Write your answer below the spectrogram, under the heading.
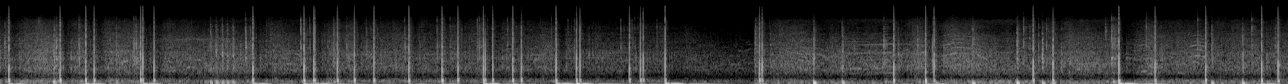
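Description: Starmine fireworks barrage: aerial shells launching and bursting in a rapid, irregular string of sharp bangs, with a brief lull about seven seconds in.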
